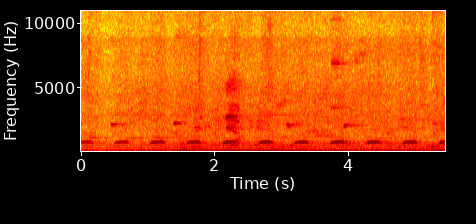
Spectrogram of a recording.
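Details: Nova, a male superb lyrebird at Adelaide Zoo's rainforest aviary, South Australia, mimicking other birds and machinery sounds: a clear, arched whistled note repeated nearly twice a second in a steady series, over a heavy low rumble.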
